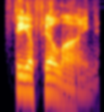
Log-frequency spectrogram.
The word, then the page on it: Theophylline: American English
